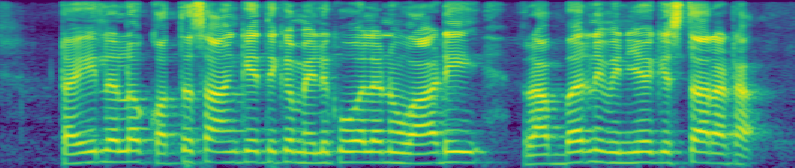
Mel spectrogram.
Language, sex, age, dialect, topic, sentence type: Telugu, male, 60-100, Utterandhra, agriculture, statement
